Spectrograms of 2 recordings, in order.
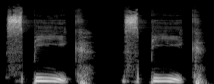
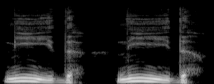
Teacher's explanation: La doble e de esta palabra también se pronuncia como una i larga o doble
